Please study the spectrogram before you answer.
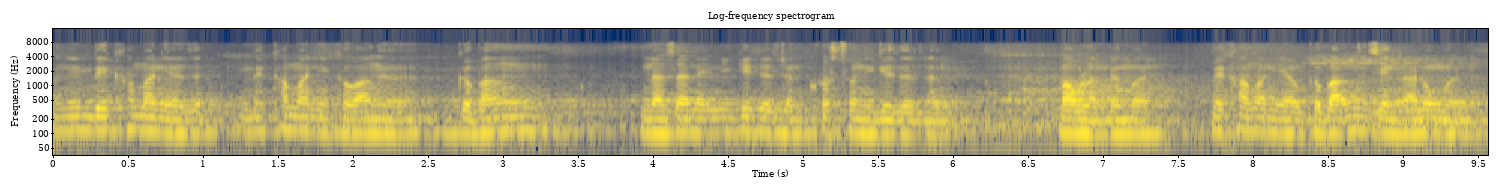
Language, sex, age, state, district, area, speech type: Bodo, male, 18-30, Assam, Chirang, rural, spontaneous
